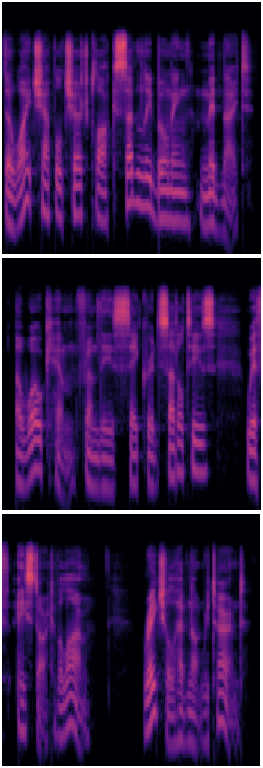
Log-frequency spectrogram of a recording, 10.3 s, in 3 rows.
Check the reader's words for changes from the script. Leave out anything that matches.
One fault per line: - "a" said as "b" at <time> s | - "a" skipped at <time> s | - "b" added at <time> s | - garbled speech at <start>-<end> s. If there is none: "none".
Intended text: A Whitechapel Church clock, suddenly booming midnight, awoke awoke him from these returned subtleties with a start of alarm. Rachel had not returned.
- "A" said as "The" at 0.0 s
- "awoke" skipped at 4.1 s
- "returned" said as "sacred" at 5.0 s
